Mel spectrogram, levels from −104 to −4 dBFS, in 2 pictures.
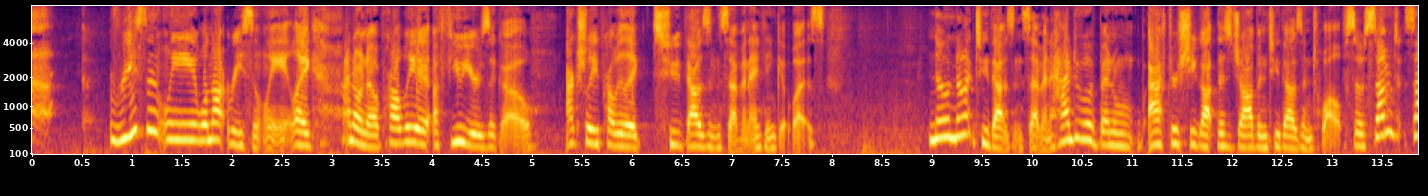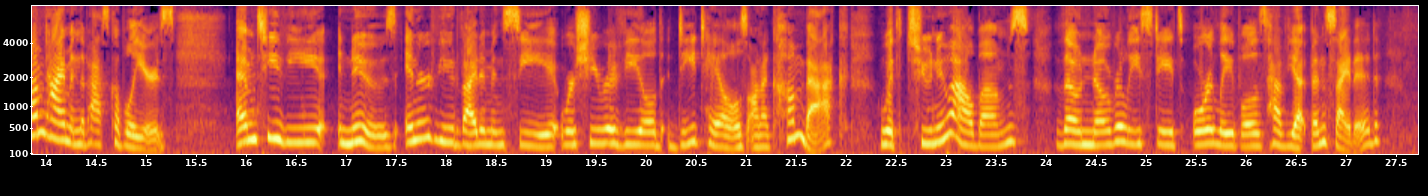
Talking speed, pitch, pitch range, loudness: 155 wpm, 230 Hz, 205-270 Hz, -11 LUFS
